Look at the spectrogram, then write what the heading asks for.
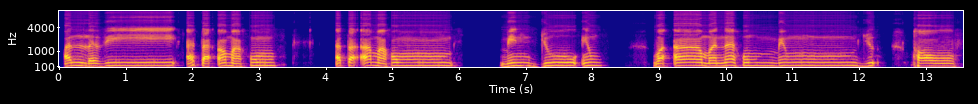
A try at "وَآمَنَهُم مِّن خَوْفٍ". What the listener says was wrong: نہیں آمنہم، پھر میم کا غنہ کری. نون کا غنہ نہیں کریں گے، نون مشدد نہیں ہے نا. آپ نون کا غنہ بھی کر دیا نا، نون مشدد نہیں ہے نا، نون تو خالی جزم ہے نا. نون کو جلدی پڑھنا کیوں مشدد ہے.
